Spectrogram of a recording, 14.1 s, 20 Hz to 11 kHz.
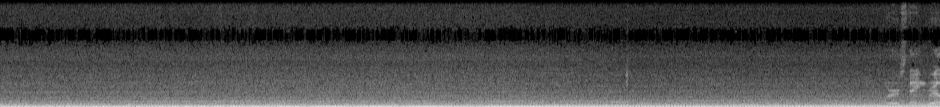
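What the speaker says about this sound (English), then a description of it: "I'm going to go ahead and rev it up to about 2500 to see if we get it to drop." Car engine idling on an air-conditioning recharge job, then held at a steady raised speed of about 2500 rpm, a continuous low hum and rumble close by with a person talking over it.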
